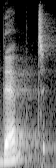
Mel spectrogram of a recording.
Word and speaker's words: debt: Be careful with this word. It's not debt, is debt. This is there's a silent B there.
